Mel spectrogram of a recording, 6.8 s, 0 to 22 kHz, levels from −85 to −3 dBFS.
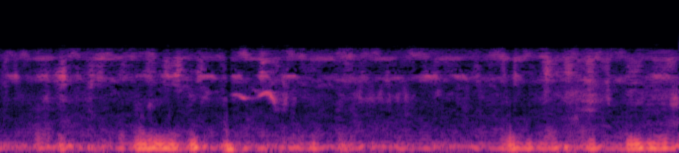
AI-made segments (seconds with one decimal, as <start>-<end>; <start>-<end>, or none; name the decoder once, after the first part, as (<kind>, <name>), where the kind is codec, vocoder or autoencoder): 0.0-6.8 (vocoder, Vocos)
